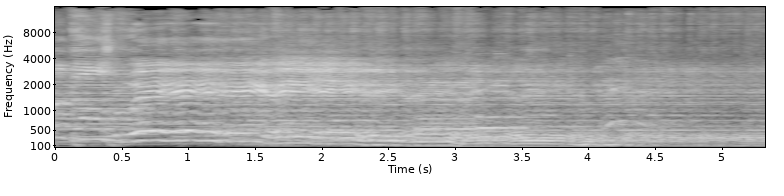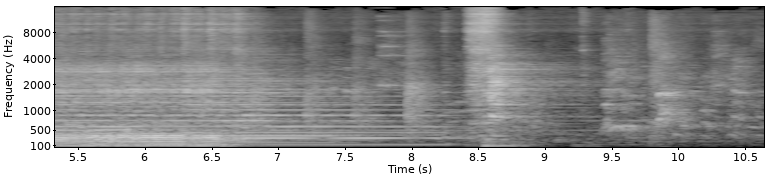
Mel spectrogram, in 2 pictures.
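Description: Small live country band of acoustic guitar, electric guitar and upright bass playing a phrase, the held sung note breaking off at the start. The playing winds down about seven seconds in, leaving a quiet gap with a brief sound near the end.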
